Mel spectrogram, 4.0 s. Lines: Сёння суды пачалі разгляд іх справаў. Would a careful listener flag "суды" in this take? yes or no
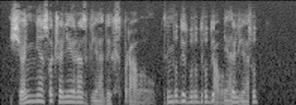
yes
